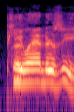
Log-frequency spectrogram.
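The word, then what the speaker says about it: Peelander-Z: Peelander Z, yeah.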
